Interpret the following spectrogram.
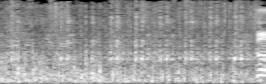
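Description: Tractor engine running steadily while pulling a mounted inter-row cultivator through the soil.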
